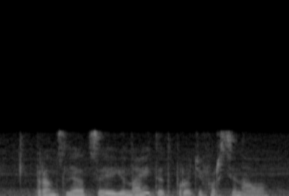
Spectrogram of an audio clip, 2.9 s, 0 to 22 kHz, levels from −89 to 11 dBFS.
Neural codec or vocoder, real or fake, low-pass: none; real; 7.2 kHz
